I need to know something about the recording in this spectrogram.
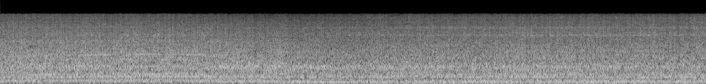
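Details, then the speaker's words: Dodge D100 stepside starting after a decade of sitting, with Marvel Mystery Oil left in the cylinders and the fuel tank emptied: a loud, lumpy, irregular idle running on about three cylinders; a massive vacuum leak is suspected. "all right looks like we're running at least on three cylinders or so that's good"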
